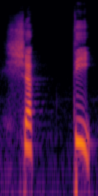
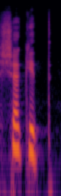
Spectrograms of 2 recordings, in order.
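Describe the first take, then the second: First: The i vowel follows the t sound. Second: The i vowel follows the k sound. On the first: The speaker calls it right. "शक्ति ना कि शकित" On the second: The speaker calls it wrong. "आपने क को ई पढ़ा"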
